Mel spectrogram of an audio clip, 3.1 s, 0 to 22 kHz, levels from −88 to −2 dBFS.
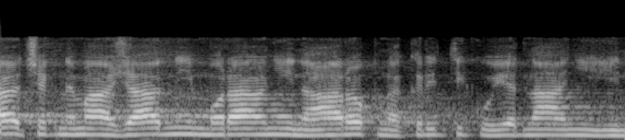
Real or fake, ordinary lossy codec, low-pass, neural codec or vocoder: real; AAC, 64 kbps; 7.2 kHz; none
